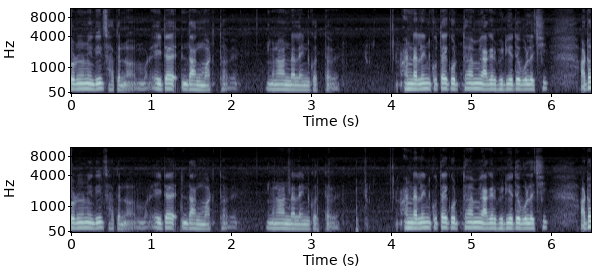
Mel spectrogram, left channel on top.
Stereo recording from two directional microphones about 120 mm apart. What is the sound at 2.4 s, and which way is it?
Speech, 30° left (ahead or behind).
